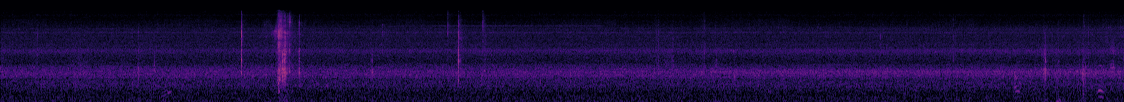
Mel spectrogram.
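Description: Quiet, steady outdoor background noise with a few light clicks scattered through it and one brief louder noise about five and a half seconds in.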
